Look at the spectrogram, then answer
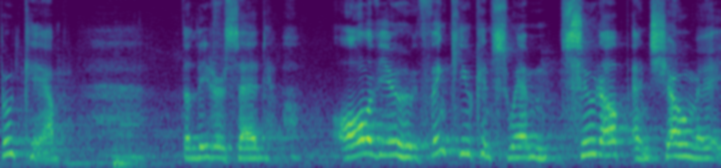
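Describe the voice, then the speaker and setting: Noticeable background noise runs under this clip. A woman speaks at a fairly high pitch with ordinary pitch variation. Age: 80s+. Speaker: war veteran. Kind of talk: interview answer. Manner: hesitant.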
